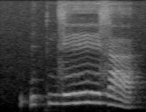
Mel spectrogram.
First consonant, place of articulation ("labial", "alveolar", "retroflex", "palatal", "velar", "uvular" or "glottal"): glottal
